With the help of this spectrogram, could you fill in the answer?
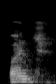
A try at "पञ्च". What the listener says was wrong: Pancha, not Panch. Pancha.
